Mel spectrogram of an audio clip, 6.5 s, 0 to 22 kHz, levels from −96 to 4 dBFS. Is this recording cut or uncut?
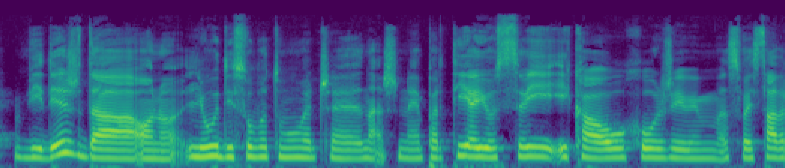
uncut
